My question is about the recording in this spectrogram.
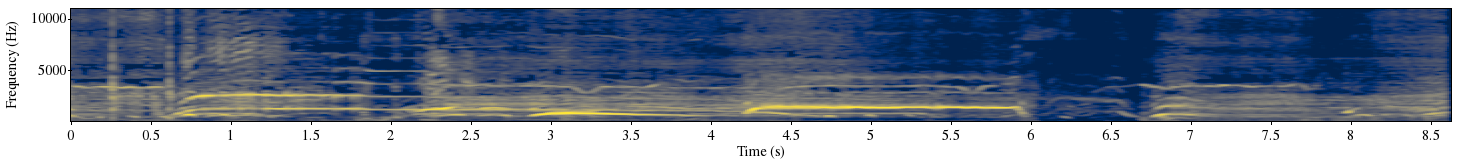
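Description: Several people screaming with excitement in long, high-pitched, overlapping shrieks. The screams break off suddenly about six seconds in, and voices start again near the end.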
